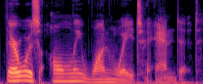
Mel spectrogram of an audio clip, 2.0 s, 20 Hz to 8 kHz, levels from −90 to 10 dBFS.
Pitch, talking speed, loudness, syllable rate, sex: 105 Hz, 235 wpm, -19 LUFS, 6.3 syllables/s, male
